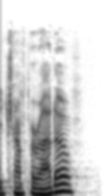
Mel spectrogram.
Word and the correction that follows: champurrado: Ah, el atole and the champurrado.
